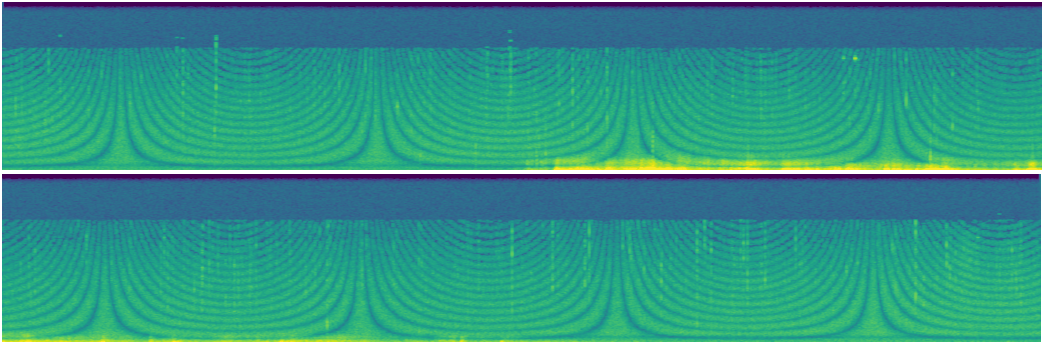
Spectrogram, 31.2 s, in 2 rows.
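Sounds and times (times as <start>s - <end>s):
thunderstorm crack and long roll of thunder: 7.8s - 24.3s.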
